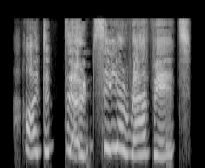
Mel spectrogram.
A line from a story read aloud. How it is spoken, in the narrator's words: George whined between sobs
